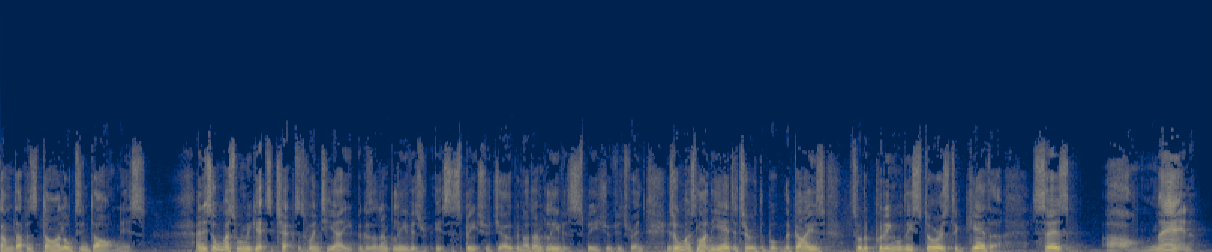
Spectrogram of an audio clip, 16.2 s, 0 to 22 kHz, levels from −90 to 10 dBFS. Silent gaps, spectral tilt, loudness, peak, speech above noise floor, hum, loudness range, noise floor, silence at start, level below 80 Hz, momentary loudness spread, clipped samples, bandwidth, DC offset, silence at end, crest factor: none; -5.5 dB/octave; -27 LUFS; -8 dBFS; 27 dB; none; 5 LU; -53 dBFS; 0 s; -50 dBFS; 13 LU; under 0.1%; 10.5 kHz; under 0.1%; 0.25 s; 18 dB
